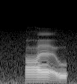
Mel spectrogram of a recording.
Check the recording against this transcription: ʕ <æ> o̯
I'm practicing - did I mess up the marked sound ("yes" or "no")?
no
